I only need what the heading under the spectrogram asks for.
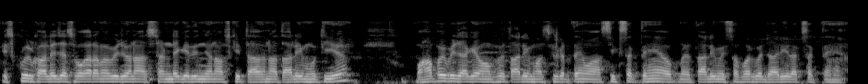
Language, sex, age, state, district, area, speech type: Urdu, male, 45-60, Telangana, Hyderabad, urban, spontaneous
